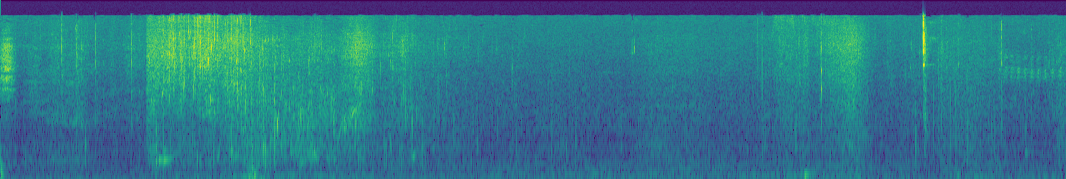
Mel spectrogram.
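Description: Lure cast and retrieve with a spinning rod and reel on a river: a rush of line and water noise lasting about two seconds, starting about a second in, then a low steady background during the retrieve, with a sharp click near the end.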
